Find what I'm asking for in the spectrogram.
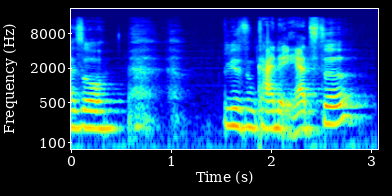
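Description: With audible room echo, a woman of medium pitch talks at a very slow pace. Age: 20s. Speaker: podcast co-host. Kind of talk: casual chat. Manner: halting.

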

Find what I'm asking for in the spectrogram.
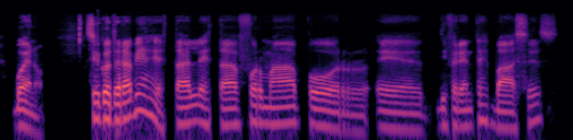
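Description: At a very slow pace, a man with a Panamanian accent speaks with a fairly low pitch, ordinary pitch variation and a dark, mellow tone in a dry, close sound with no echo. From Panama, Colón. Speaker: psychologist. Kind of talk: interview.

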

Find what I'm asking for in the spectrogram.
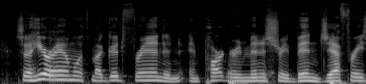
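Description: Over a silent background on a very clean recording, a man speaks at a fairly quick pace. He has a plain, everyday voice with ordinary pitch variation. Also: dry, close sound with no echo. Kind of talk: casual interview. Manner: warm, with frequent filler words and restarts.

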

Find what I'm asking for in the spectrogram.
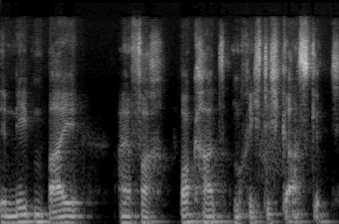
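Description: A somewhat breathy male voice with a dark, mellow tone and monotone, flat intonation. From Germany, Dresden (Saxony). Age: 20s. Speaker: startup founder. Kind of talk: interview.

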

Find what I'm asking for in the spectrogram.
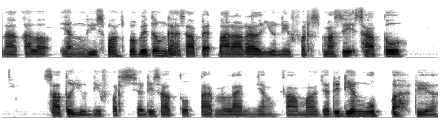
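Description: Over a quiet background, the voice moves at a moderate pace with monotone, flat intonation and a dry, close sound with no echo. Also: man, medium pitch for a man. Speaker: podcast host. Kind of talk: casual chat.

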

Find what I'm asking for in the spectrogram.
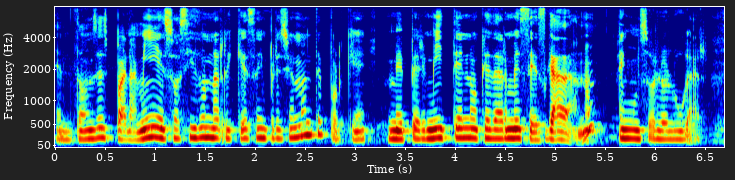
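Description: A woman's dark, mellow, medium-pitched voice at a fairly quick pace with fairly even intonation. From Peru. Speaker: education researcher and psychologist. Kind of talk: interview. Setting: studio.

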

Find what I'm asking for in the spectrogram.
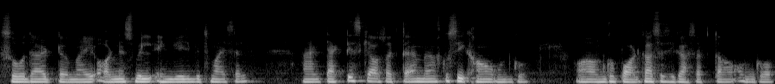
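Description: A man speaks in a somewhat breathy, dark, mellow voice of medium pitch. His intonation is flat and monotone. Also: quiet background. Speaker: podcaster. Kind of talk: solo self-help talk. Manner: halting, with many fillers.

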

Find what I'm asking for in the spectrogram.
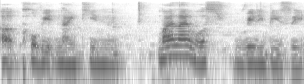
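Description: The man talks at a fairly slow pace with lively intonation. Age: 20s. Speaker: podcast host and singer. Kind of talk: solo monologue. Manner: animated.

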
